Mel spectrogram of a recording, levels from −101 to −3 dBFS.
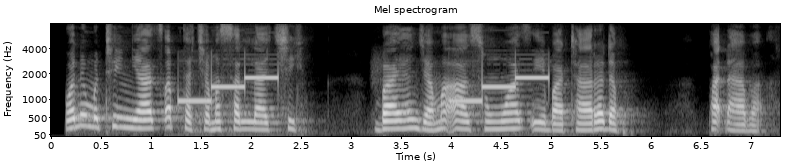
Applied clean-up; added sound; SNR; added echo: none; Telephone; 3 dB; none.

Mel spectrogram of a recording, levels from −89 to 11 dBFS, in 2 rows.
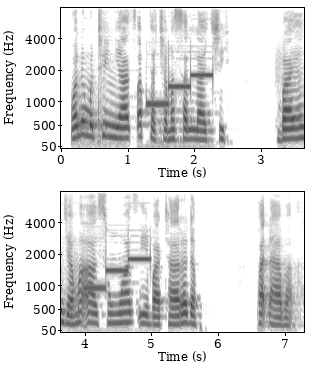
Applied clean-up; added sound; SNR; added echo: classical method spectral subtraction.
